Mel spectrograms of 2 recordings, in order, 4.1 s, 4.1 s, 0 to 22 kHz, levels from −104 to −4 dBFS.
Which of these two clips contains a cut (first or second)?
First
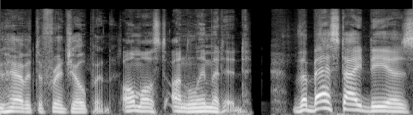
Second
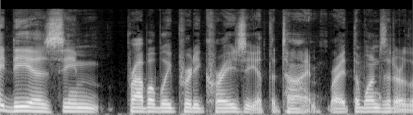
first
